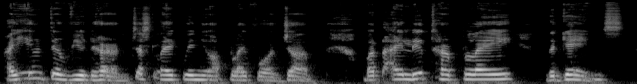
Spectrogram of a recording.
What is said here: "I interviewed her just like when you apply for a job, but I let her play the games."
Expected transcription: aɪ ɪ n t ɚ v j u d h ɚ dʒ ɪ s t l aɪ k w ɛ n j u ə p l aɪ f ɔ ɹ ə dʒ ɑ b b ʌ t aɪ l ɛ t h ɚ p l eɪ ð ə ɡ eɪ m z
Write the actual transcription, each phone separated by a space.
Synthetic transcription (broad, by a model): aɪ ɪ n t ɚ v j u d h ɚ dʒ ɪ s t l aɪ k w ɛ n j u ə p l aɪ f ɔ ɹ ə dʒ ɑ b b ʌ t aɪ l ɛ t h ɚ p l eɪ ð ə ɡ eɪ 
